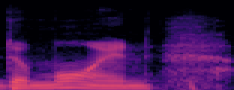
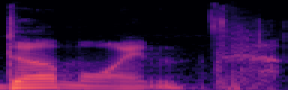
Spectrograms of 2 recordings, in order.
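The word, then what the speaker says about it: Des Moines: Iowa podcast but being born and raised in De Mo I must say it was like fingernails on the Blackboard every time I heard de Mo it is pronounced d Mo a local T-Shirt Company even makes fun of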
